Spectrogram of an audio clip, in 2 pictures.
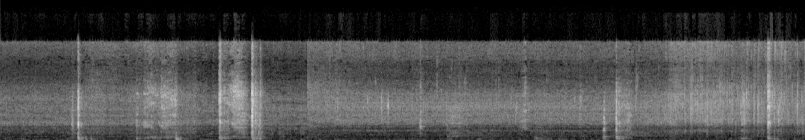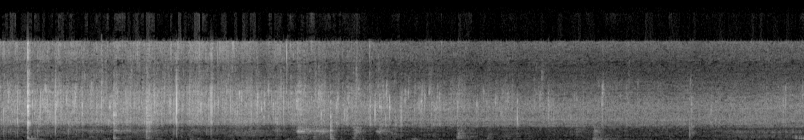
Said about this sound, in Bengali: এখন বাগারটা দিব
